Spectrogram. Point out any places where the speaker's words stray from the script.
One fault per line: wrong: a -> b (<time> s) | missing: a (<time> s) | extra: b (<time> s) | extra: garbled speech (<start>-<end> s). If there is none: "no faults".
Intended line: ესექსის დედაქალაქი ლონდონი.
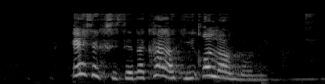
extra: იყო (1.9 s)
